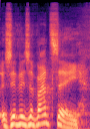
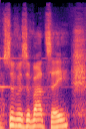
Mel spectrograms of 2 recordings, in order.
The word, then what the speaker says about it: Zivzivadze: It's the Georgian Budu Zivzivadze. That'll do, won't it, Gonzo? Zivzivadze.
